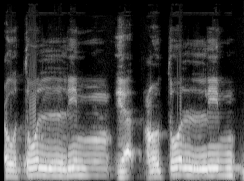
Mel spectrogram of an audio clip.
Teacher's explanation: Jadi lamnya jangan lama-lama ditahannya.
